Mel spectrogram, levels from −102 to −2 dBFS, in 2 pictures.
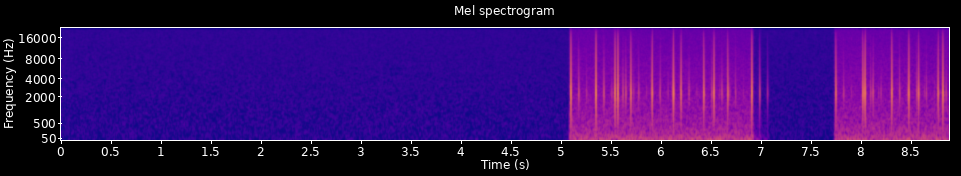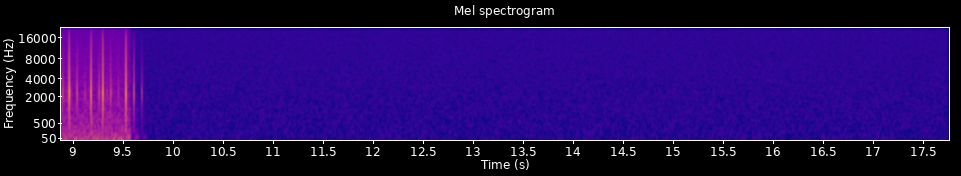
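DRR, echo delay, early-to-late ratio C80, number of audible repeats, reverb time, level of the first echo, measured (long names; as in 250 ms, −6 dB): no reverb audible, 79 ms, no reverb audible, 2, no reverb audible, −19.0 dB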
